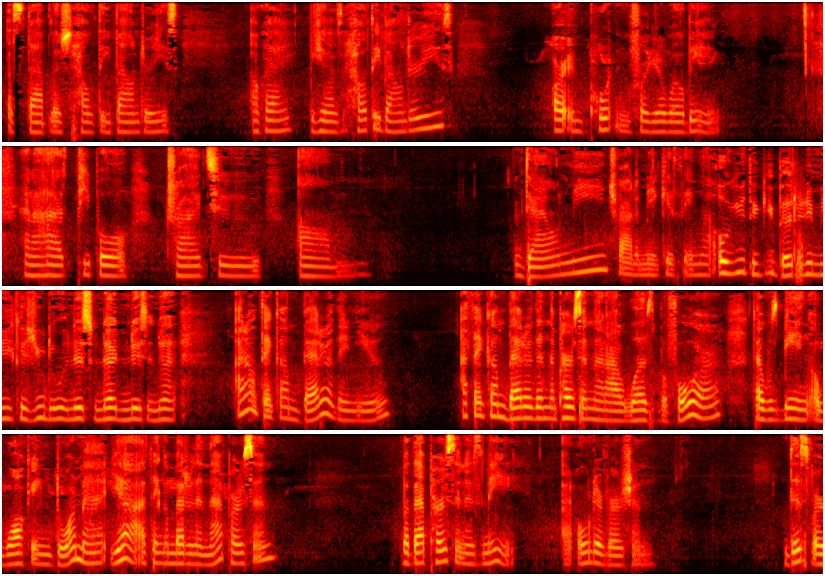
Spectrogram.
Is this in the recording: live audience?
no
